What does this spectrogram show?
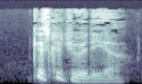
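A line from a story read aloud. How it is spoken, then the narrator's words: Curt, sharp retort. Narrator (French): lança sèchement Harry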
